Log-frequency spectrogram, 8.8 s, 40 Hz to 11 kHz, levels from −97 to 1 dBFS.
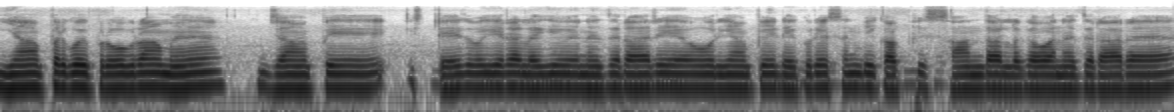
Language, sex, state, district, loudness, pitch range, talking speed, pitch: Hindi, male, Rajasthan, Bikaner, -14 LUFS, 135-140 Hz, 190 wpm, 135 Hz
